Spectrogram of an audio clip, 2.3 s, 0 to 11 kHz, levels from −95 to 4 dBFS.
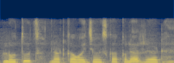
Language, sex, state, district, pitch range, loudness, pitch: Hindi, female, Chhattisgarh, Raipur, 210-225 Hz, -15 LUFS, 215 Hz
